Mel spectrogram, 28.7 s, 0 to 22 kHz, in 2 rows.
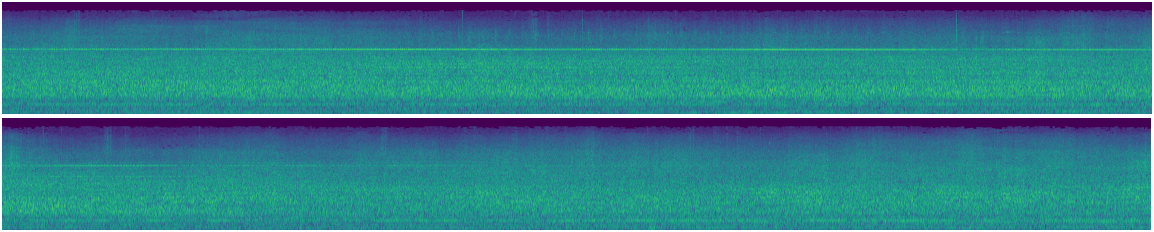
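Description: Boeing 747 freighter's four turbofan engines running at taxi power: a steady, loud jet roar. A thin high whine fades out about halfway through, while a lower steady hum carries on.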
